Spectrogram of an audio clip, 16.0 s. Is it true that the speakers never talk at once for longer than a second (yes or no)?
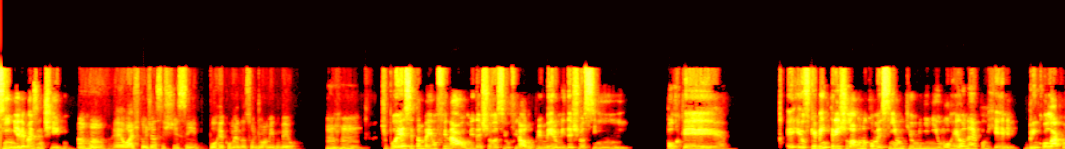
yes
